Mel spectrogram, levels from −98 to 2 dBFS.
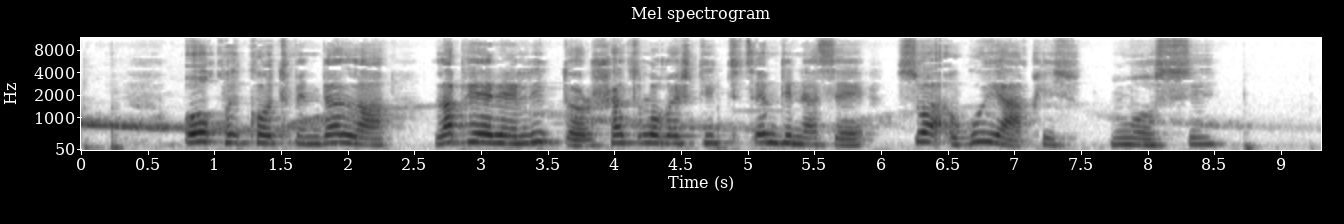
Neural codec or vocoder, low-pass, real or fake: none; 10.8 kHz; real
